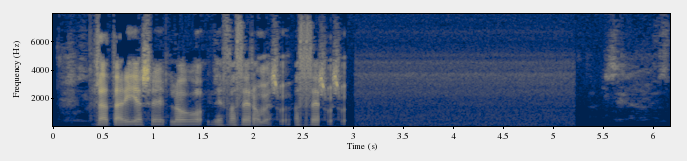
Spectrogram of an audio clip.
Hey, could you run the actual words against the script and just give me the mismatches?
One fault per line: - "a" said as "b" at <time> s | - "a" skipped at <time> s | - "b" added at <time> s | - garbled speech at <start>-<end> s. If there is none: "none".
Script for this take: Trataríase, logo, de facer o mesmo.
- garbled speech at 2.4-2.9 s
